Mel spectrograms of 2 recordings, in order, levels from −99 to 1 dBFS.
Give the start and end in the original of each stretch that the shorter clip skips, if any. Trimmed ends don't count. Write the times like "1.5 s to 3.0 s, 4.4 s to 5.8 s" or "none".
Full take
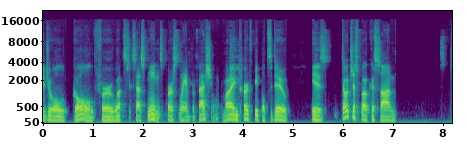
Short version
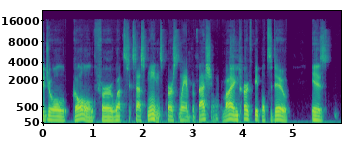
none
